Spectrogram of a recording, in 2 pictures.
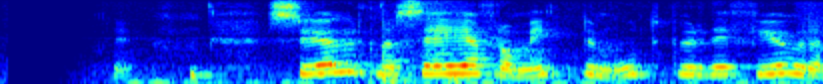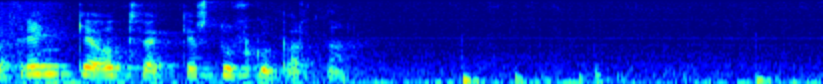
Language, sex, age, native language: Icelandic, female, 50-59, Icelandic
